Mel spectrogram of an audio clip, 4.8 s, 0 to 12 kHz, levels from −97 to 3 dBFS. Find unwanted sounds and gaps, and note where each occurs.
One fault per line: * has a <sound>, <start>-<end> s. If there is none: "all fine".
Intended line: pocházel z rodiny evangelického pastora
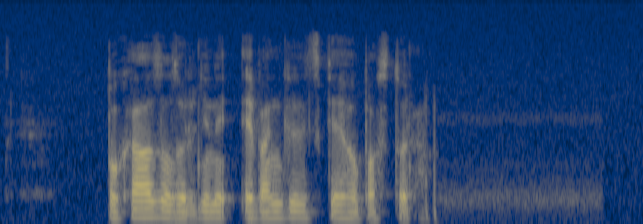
all fine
